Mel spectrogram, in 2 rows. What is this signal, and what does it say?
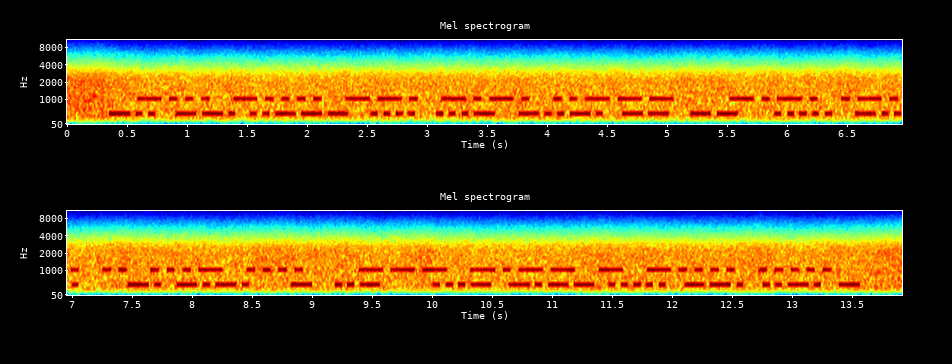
Morse code, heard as two keyed tones, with radio static. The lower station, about 23 wpm, 450 Hz: DG2HV/MM 5B NC TU VY5GFT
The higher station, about 18 wpm, 1030 Hz: B6GC2 CLIVH OYT65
